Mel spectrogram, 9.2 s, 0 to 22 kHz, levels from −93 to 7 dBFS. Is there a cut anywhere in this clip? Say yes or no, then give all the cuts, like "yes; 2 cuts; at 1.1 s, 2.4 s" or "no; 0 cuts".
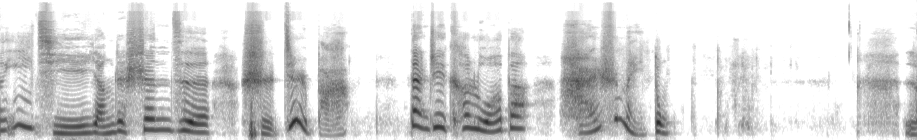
no; 0 cuts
